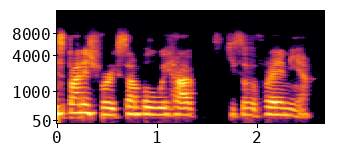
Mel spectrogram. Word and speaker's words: schizophrenia: i didn't heard that since you have the s at the in the first place you have to pronounce schizophrenia like there were no other words here okay schizophrenia but if you find some word with an e before the s you can mention s okay but here in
